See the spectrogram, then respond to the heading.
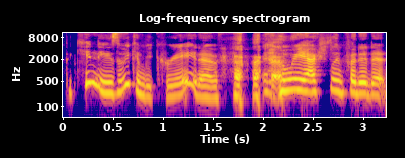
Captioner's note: laughing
